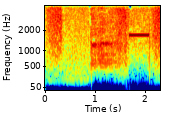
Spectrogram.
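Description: A short electronic roger beep on a CB radio channel in Sassari: one steady, clean tone lasting about half a second, heard over band-limited static hiss.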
